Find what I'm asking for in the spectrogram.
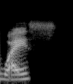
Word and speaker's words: Weiss: Am I saying it correctly, Weiss? – You are. Why? – Okay. – Like smart. – Oh, smart, wise.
